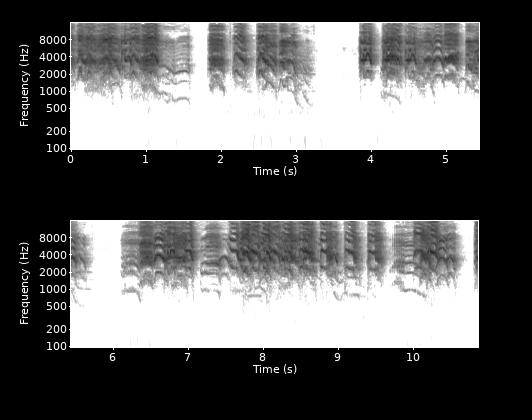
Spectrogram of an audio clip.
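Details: Indian ring-necked parakeets in bursts of loud shrill squawks and screeches, rapid and overlapping, with brief pauses between the noisy bouts.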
